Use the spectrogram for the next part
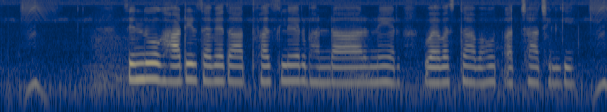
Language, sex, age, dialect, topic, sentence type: Magahi, female, 18-24, Northeastern/Surjapuri, agriculture, statement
